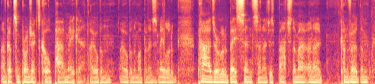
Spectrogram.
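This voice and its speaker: In a very clean recording with a silent background, a man speaks very fast in a very deep, low, somewhat breathy voice with monotone, flat intonation. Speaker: music producer and streamer. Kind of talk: tutorial livestream. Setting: live stream. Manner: hesitant, many fillers.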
